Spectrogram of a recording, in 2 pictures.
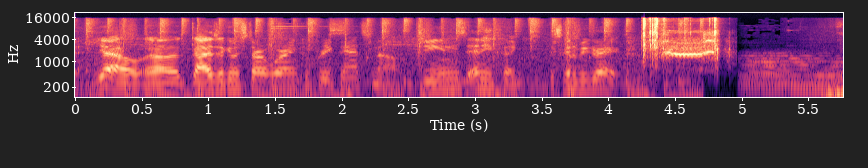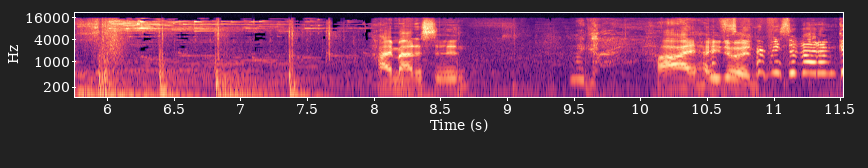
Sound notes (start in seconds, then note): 4.2 camera shutter clicking; 5.1 jazzy music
